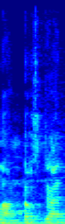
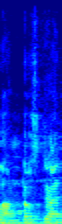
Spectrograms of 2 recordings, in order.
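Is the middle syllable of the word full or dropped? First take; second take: full; full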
